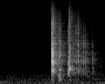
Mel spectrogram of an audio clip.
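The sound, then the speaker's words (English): Dice, including a six-sided die being re-rolled, clatter onto a hard surface in a quick burst of sharp clicks, two strong hits followed by smaller rattling bounces that fade out within about half a second, fairly loud. “I actually am going to force him to re-roll.”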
